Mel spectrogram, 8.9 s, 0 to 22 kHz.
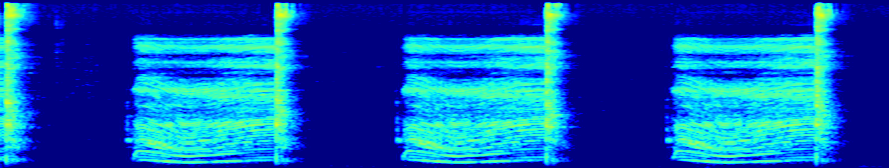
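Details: A quiet motor whirs in rising and falling cycles about every 2.7 seconds, each ending in a click: a wearable breast pump during a decibel noise test.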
